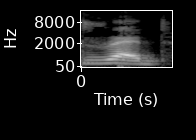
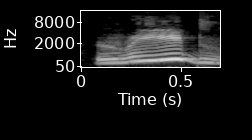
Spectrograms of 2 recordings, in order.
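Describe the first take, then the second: First: The vowel is a short e sound. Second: The vowel is a long ee sound. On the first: It is the past participle of the verb. "Verb की third form भी रेड ही होती है" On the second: It is the present form of the verb. "Spelling same होती है लेकिन पढ़ा कैसे जाता है, उच्चारण क्या होता है"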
